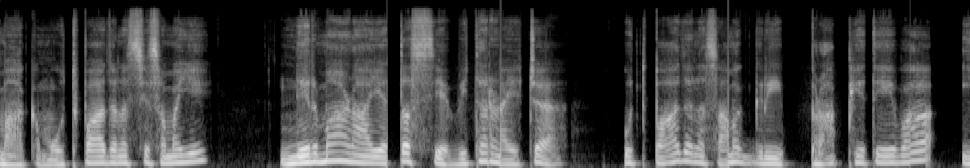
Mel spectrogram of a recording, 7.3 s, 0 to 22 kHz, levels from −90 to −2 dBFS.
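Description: Sudden jumps in the speech at 2.90, 3.76, 5.46 and 6.83 s, the 3.76 s skip longest, likely a dropped buffer (overrun) discarding audio.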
